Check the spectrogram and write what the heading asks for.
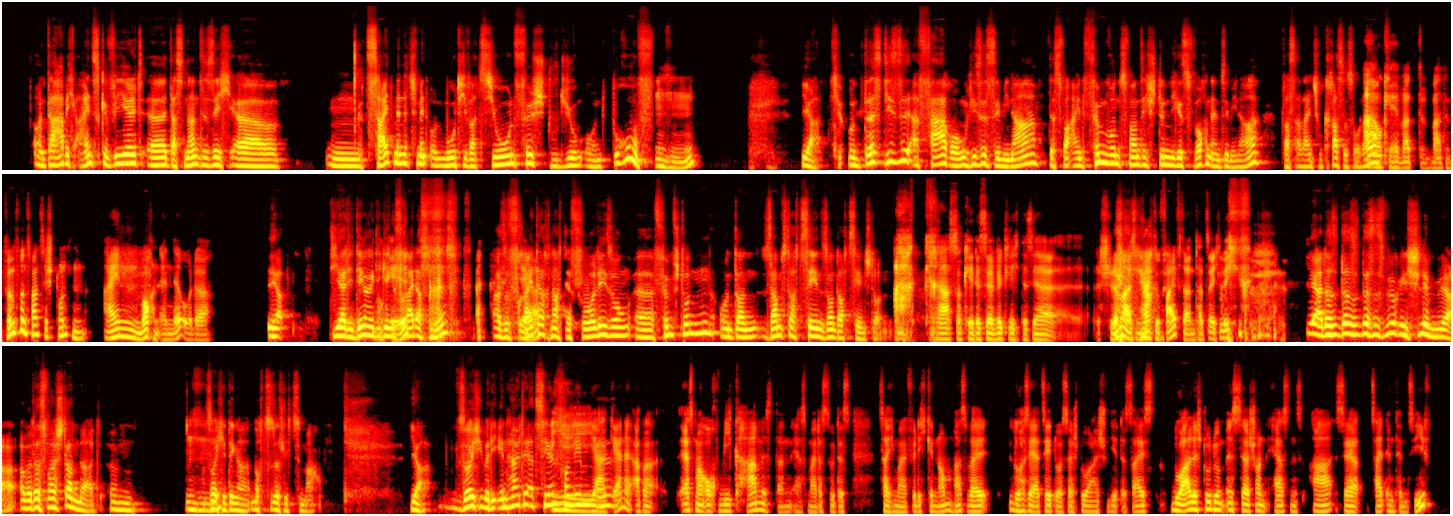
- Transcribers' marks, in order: laugh; laughing while speaking: "Ja"; laugh; drawn out: "Ja"
- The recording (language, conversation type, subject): German, podcast, Welche Erfahrung hat deine Prioritäten zwischen Arbeit und Leben verändert?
